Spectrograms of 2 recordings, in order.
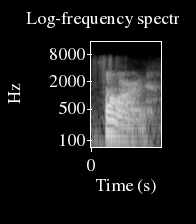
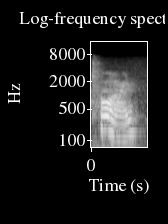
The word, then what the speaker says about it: thorn: sound through thorn tongue thorn not torn you're forgetting the th sound thorn good don't be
